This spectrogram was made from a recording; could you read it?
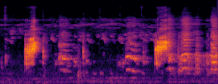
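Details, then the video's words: Male and female pied mynas during pairing exchange harsh squawks mixed with chattering, gurgling notes, growing busier toward the end. "jalak suren jantan dan betina dalam proses penjodohan"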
